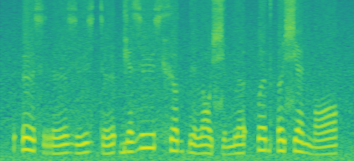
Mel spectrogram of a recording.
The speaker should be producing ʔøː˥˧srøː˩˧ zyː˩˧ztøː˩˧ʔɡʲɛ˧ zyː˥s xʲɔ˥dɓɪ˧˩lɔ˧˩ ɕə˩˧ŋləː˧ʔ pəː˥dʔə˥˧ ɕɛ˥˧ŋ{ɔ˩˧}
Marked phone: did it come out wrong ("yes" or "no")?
no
